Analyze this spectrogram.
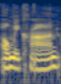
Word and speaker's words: Omicron: now we have the omicron or however you pronounce that um it's not it doesn't have an n in it by the way it's only kron oh even though i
